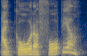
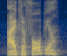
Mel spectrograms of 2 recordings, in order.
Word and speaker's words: agoraphobia: Um, and then I don't know, the last 10 years I'd hear some Americans say agorophobia like agoraphobia. It's not just agrophobia. Yeah, I know it's agora, but you know, just agra just kind of quickly.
